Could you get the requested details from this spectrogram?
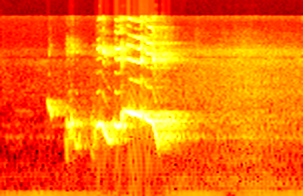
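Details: Black-naped oriole, Javan golden type, singing with varied rhythm to coax young birds into song: a rising, mellow, slurred whistled phrase with a nasal edge over a steady low hum.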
